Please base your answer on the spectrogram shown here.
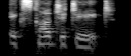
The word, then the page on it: excogitate: Indian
